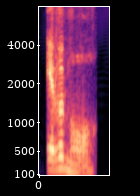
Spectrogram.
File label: "evermore", Indian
